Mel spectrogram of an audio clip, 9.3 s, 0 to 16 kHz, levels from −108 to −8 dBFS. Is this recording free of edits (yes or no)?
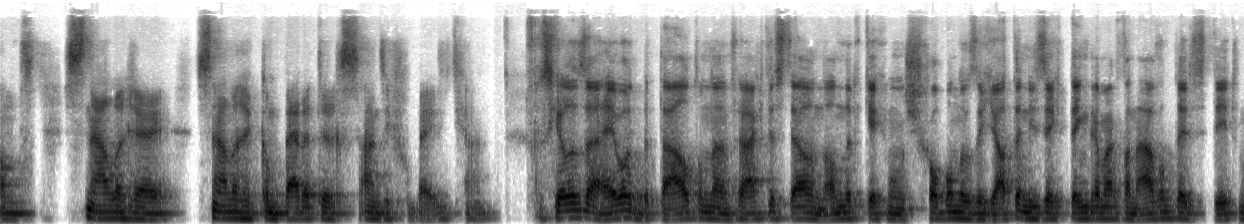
yes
